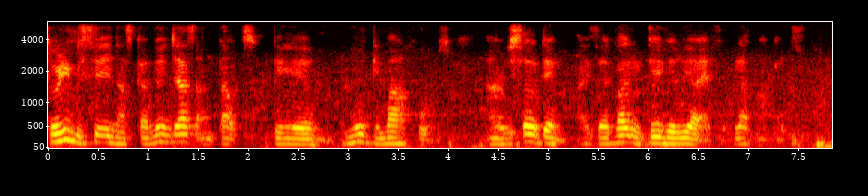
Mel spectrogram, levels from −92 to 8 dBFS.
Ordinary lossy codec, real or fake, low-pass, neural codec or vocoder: Opus, 32 kbps; fake; 5.4 kHz; codec, 16 kHz in and 24 kHz out, 2.2 kbps, FireRedTTS-2 codec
